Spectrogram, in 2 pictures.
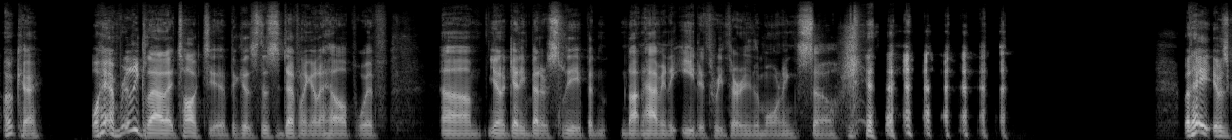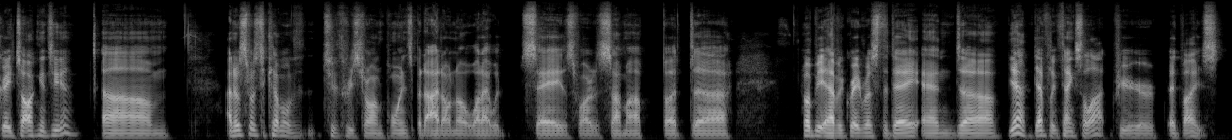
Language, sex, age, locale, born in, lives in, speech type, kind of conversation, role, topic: English, male, 55-59, en-US, United States, United States, conversation, unstructured, none, What sleep rituals have actually helped you drift off?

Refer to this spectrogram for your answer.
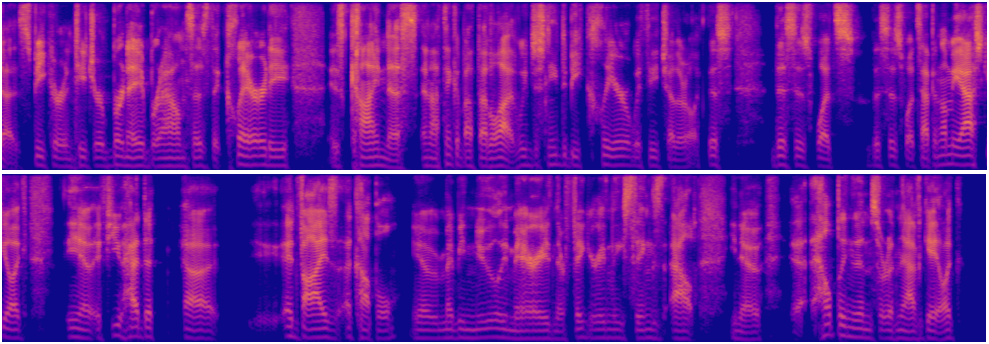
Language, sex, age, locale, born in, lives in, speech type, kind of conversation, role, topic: English, male, 45-49, en-US, United States, United States, conversation, unstructured, none, Do clearly defined relationship rules prevent fights, or do they undermine spontaneity and intimacy?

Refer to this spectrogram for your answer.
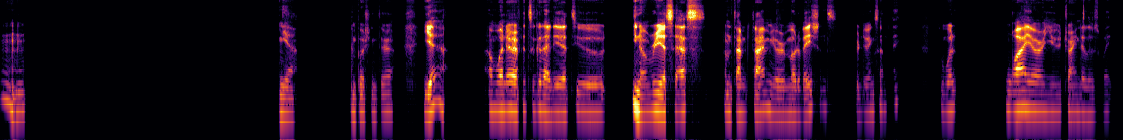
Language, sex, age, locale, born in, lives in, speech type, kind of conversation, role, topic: English, male, 35-39, en-US, United States, United States, conversation, advice, advisor, How can I stay committed to long-term goals after setbacks?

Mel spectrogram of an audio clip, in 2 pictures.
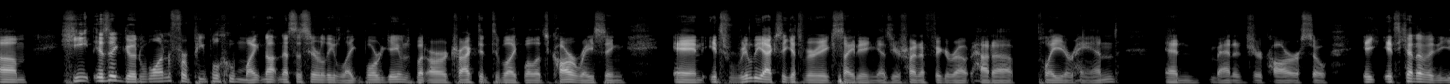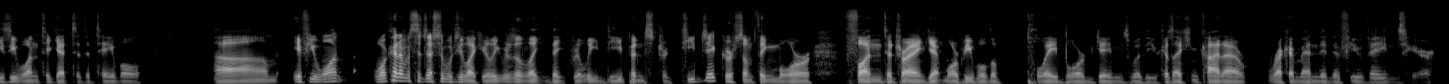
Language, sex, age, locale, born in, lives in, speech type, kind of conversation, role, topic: English, male, 40-44, en-CA, Canada, Canada, conversation, unstructured, none, Which type of game do you prefer for game night—board games, video games, or party games—and what makes that choice especially fun with friends?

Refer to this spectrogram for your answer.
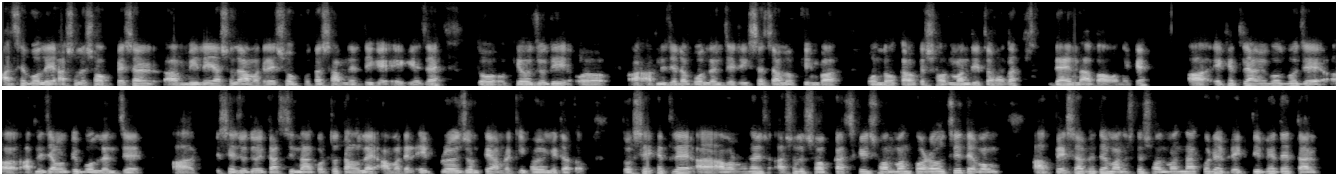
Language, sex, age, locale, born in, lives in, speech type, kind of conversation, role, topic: Bengali, male, 20-24, bn-BD, Bangladesh, Bangladesh, conversation, unstructured, none, কীভাবে অন্যদের প্রতি সম্মান দেখানো যায়?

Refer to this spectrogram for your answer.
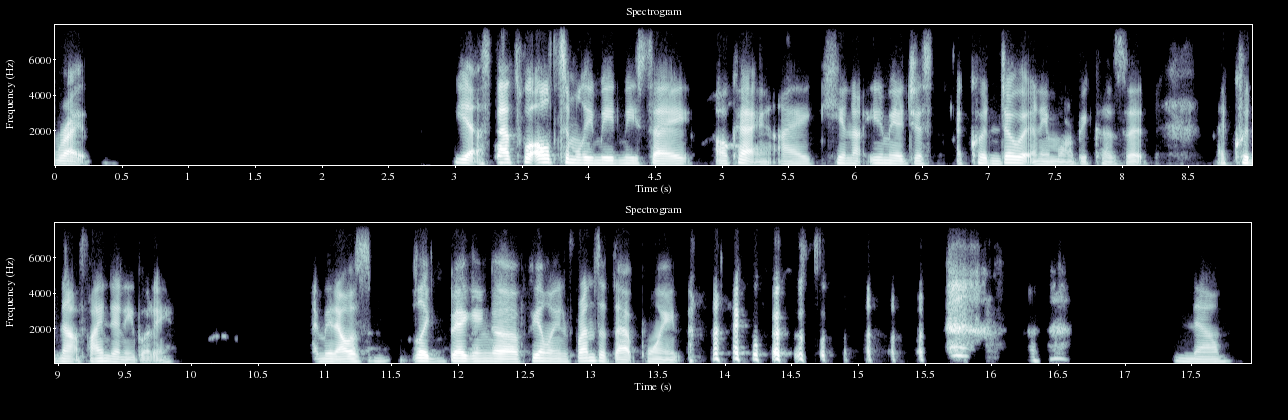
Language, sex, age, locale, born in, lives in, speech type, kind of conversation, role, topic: English, female, 45-49, en-US, United States, United States, conversation, advice, user, How can I reduce stress at work without it affecting my personal life?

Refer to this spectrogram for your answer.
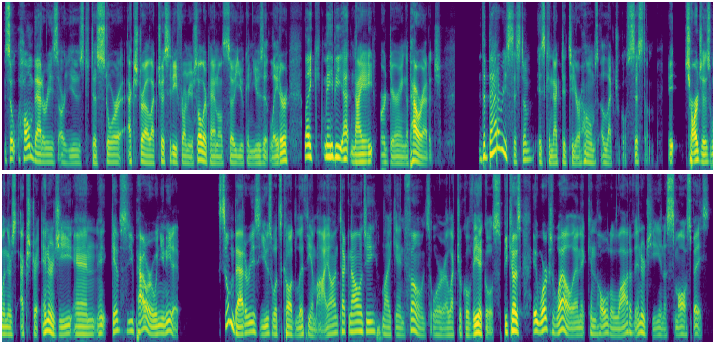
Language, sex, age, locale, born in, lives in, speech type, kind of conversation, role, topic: English, male, 18-19, en-US, United States, United States, read, expert-assistant, expert, How do solar panels work and what happens to them over their lifespan?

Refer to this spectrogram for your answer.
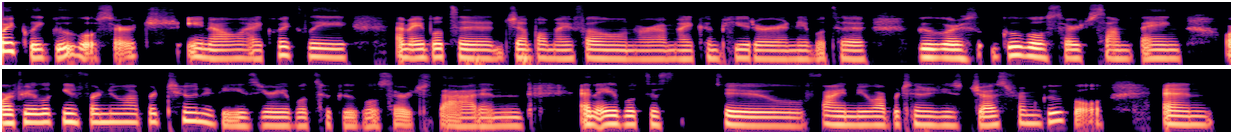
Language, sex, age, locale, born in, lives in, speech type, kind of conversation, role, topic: English, female, 30-34, en-US, United States, United States, conversation, unstructured, none, How has technology changed the way you learn, focus, and connect?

